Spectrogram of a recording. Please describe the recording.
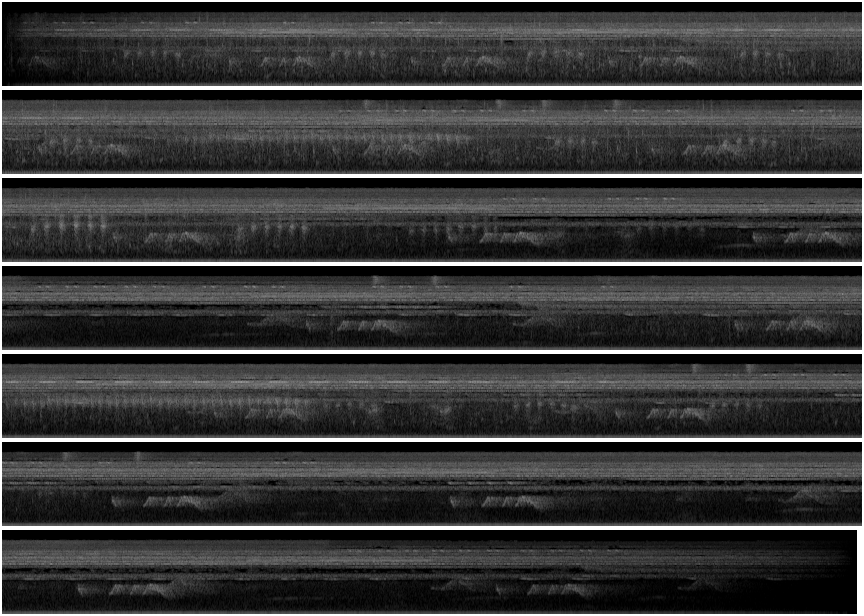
I figured I'd pop it up here for all to enjoy.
